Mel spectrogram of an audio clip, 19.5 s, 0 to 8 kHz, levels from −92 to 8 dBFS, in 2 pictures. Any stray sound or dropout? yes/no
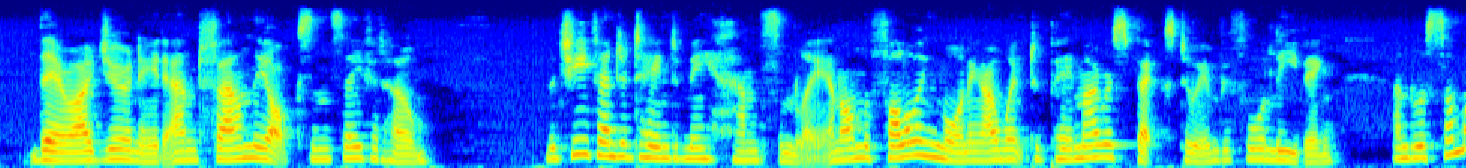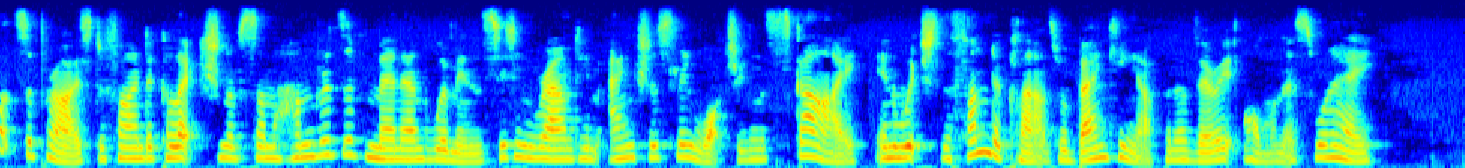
no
